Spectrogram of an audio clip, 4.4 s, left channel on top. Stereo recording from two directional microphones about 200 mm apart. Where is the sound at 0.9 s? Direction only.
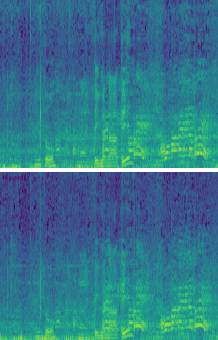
10° left (ahead or behind).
